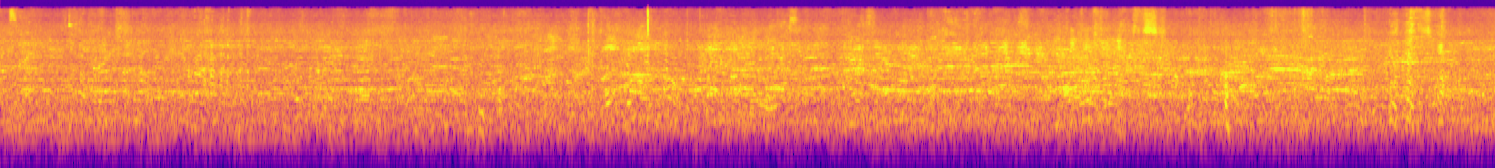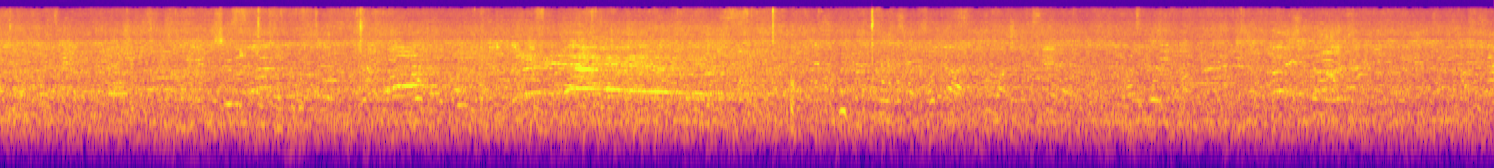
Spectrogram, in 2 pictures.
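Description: A large crowd of men and women chatters and calls out all around, outdoors.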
